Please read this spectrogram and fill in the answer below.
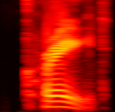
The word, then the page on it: crate: American English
